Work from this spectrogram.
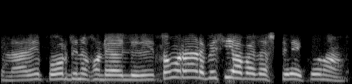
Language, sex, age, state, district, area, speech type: Odia, male, 45-60, Odisha, Nabarangpur, rural, conversation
